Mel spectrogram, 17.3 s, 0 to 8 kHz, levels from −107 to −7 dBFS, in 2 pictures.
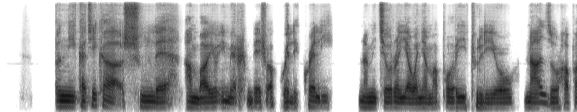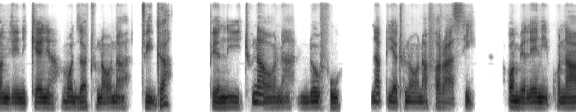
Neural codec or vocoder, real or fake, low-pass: codec, 16 kHz, 1 kbps, X-Codec, HuBERT features, trained on LibriSpeech; fake; 7.2 kHz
